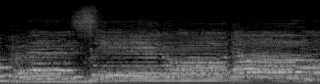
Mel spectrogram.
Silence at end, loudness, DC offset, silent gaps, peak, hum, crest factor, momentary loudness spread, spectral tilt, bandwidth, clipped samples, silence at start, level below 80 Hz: 0 s; -28 LUFS; under 0.1%; none; -14 dBFS; none; 14 dB; 3 LU; -5.5 dB/octave; 16.5 kHz; under 0.1%; 0 s; -54 dBFS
